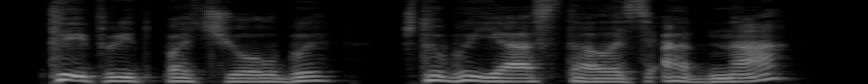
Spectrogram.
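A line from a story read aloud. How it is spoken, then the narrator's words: Sharp question. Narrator (Russian): резко спросила Кэтрин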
